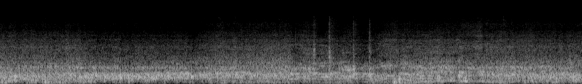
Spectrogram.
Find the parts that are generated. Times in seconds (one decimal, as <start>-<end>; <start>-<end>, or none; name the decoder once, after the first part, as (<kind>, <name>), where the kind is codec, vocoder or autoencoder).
2.9-4.9 (codec, SNAC)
